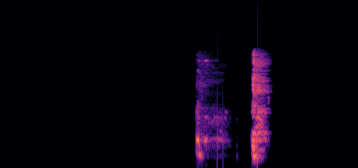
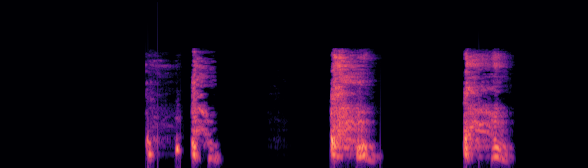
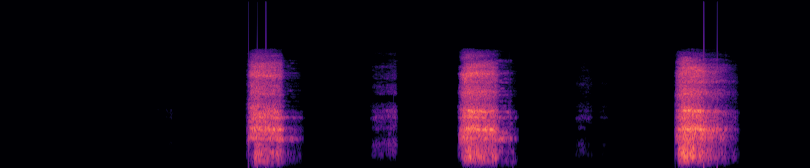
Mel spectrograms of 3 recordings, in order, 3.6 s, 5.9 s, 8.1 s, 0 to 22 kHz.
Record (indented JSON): {
  "cough_length": "3.6 s",
  "cough_amplitude": 15501,
  "cough_signal_mean_std_ratio": 0.19,
  "three_cough_length": "5.9 s",
  "three_cough_amplitude": 25889,
  "three_cough_signal_mean_std_ratio": 0.31,
  "exhalation_length": "8.1 s",
  "exhalation_amplitude": 19530,
  "exhalation_signal_mean_std_ratio": 0.3,
  "survey_phase": "beta (2021-08-13 to 2022-03-07)",
  "age": "45-64",
  "gender": "Male",
  "wearing_mask": "No",
  "symptom_none": true,
  "smoker_status": "Ex-smoker",
  "respiratory_condition_asthma": false,
  "respiratory_condition_other": false,
  "recruitment_source": "REACT",
  "submission_delay": "2 days",
  "covid_test_result": "Negative",
  "covid_test_method": "RT-qPCR",
  "influenza_a_test_result": "Negative",
  "influenza_b_test_result": "Negative"
}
